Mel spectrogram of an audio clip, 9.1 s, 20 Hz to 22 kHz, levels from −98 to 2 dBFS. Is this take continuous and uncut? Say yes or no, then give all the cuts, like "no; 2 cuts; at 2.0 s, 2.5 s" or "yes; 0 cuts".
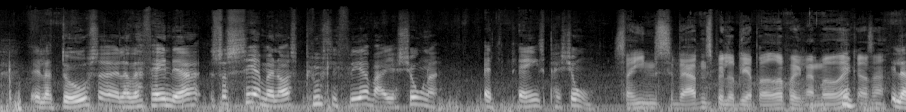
yes; 0 cuts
